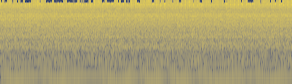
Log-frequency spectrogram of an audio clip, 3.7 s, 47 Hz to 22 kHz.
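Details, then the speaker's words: 1984-89 Toyota Van Wagon engine after fuel pump work, first run on ethanol-free fuel: low, steady idle rumble with an even beat, no stumbles or misfires; original pump kept as it works. Normal idle. "i'm gonna keep that fuel pump in there i was gonna order a new one but since that fuel pump is working that sounds like it's running correctly"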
